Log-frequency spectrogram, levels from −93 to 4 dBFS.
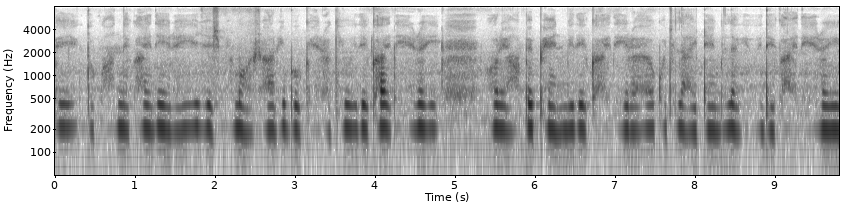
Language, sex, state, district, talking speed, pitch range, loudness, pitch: Hindi, female, Chhattisgarh, Rajnandgaon, 215 wpm, 200-210 Hz, -25 LUFS, 205 Hz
